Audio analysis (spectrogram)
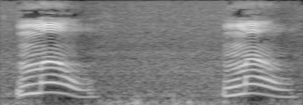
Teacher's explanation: Eu vejo a letrinha O, eu escrevo com a letrinha O, mas na pronúncia o som está como se fosse U. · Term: mudança fonética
